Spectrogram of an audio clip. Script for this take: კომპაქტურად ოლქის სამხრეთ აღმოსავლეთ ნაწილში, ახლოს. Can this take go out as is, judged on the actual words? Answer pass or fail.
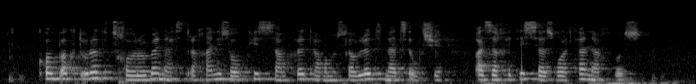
fail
